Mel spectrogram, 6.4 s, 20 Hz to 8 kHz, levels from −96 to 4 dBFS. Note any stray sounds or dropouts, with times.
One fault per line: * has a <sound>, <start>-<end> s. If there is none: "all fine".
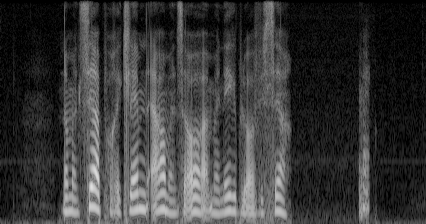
* has a laugh, 5.4-5.5 s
